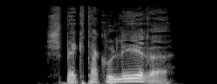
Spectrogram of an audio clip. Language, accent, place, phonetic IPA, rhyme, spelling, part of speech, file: German, Germany, Berlin, [ʃpɛktakuˈlɛːʁə], -ɛːʁə, spektakuläre, adjective, De-spektakuläre.ogg
- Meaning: inflection of spektakulär: 1. strong/mixed nominative/accusative feminine singular 2. strong nominative/accusative plural 3. weak nominative all-gender singular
